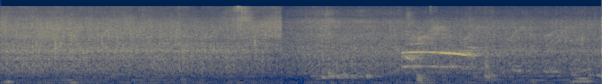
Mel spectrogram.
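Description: Banana-leaf-wrapped fish parcels frying in coconut oil in a wok, a steady sizzle that drops in level about two seconds in. About three seconds in, a short high call rises and falls over the sizzle.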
